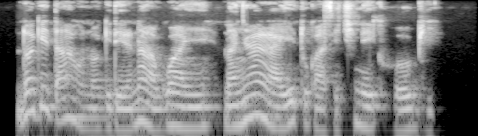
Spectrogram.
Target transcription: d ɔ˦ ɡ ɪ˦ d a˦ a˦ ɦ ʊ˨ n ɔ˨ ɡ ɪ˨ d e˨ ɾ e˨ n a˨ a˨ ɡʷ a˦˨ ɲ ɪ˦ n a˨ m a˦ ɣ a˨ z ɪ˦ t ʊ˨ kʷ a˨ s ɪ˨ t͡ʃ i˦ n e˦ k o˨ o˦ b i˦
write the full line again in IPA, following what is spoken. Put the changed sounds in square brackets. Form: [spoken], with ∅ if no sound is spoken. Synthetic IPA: d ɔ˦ ɡ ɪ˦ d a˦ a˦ ɦ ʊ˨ n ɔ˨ ɡ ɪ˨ d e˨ ɾ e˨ n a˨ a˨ ɡʷ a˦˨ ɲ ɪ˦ n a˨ [ɲ] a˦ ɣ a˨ [ɣ] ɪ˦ t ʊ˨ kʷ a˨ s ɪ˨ t͡ʃ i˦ n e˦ k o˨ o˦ b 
